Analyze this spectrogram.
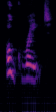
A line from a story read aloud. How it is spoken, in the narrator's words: Gus snapped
